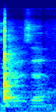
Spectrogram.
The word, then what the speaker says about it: Gose: a German style of beer it's called a goza it's spelled g o e but pronounced goza um historically it's a German wheat beer that's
